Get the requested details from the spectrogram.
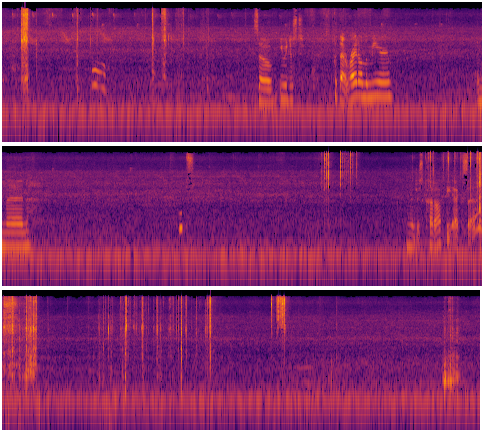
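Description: Plastic film crinkles and rustles.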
